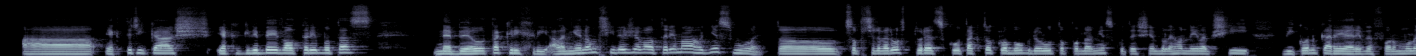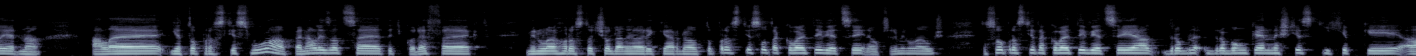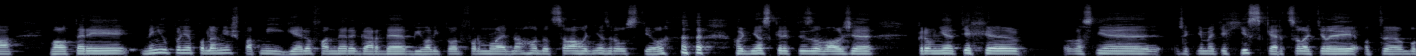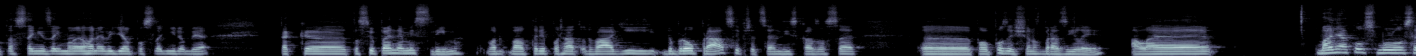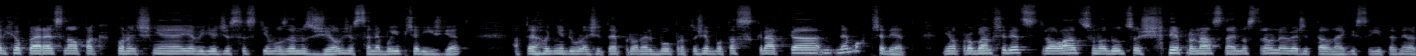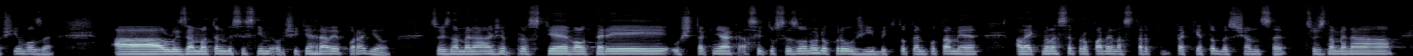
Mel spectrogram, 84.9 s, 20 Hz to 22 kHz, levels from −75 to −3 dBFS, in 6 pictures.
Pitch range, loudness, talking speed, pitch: 140-160 Hz, -26 LUFS, 160 wpm, 145 Hz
